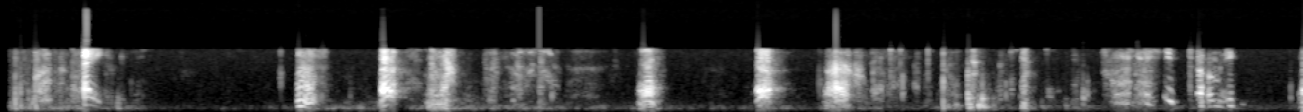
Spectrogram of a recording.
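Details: Domestic dog reacting to farting noises, giving short sharp barks and gruff growly yelps in bursts separated by pauses, some in quick pairs, with quieter grumbles between them.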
